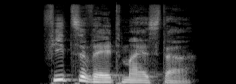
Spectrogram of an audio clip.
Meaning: runner-up in a world championship
- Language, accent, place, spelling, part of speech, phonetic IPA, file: German, Germany, Berlin, Vizeweltmeister, noun, [ˈfiːt͡səˌvɛltmaɪ̯stɐ], De-Vizeweltmeister.ogg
